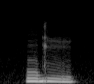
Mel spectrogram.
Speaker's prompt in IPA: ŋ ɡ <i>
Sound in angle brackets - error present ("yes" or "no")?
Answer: no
